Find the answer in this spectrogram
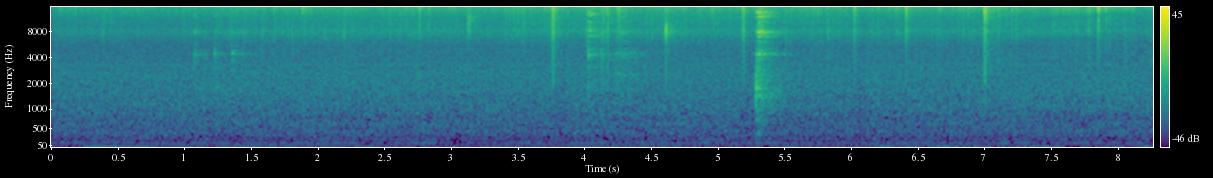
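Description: Cheela batter frying in oil on a hot tawa: a steady soft sizzle with scattered crackling pops, the loudest about five seconds in.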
